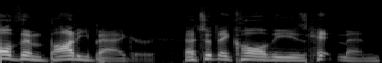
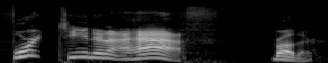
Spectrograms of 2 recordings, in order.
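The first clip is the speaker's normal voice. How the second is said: sassy retort; 6 semitones higher, 9 dB louder than usual. Retold or imitated. Teen girl retort, quoted.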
